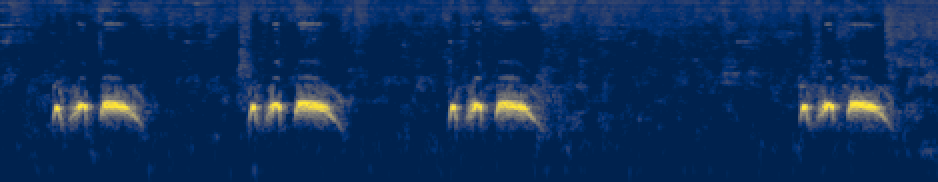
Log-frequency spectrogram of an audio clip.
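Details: Decoy song of a spotted dove, clear-voiced and used for luring wild birds. Four mellow cooing phrases come about every two seconds. Each phrase has two clipped notes, then a drawn-out coo that drops in pitch.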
